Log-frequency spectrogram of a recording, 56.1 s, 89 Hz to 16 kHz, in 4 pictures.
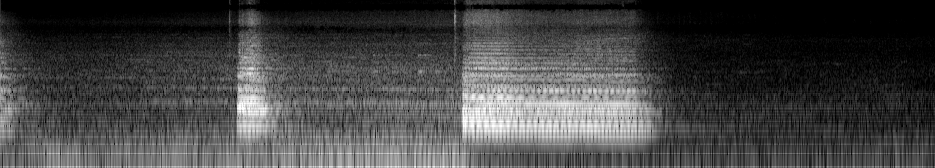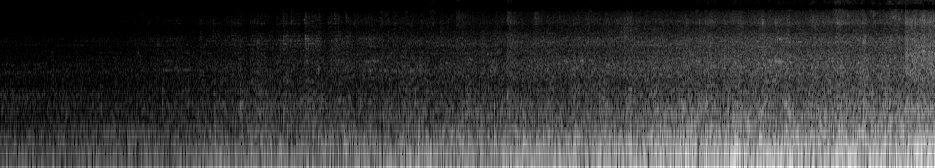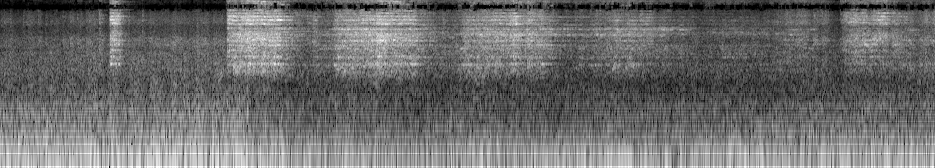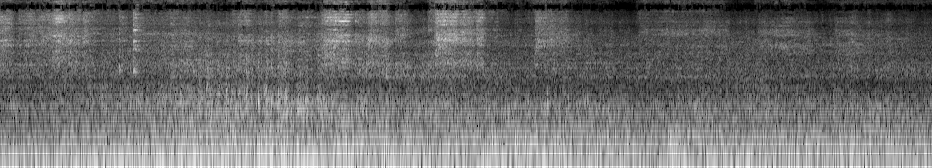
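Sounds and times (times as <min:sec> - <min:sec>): train rumbling past: 0:00.0 - 0:56.0
train wheel squeal: 0:29.3 - 0:56.0.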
